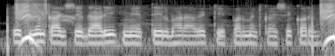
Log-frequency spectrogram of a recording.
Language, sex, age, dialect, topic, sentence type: Bhojpuri, male, 18-24, Southern / Standard, banking, question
